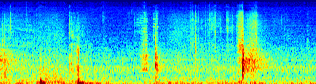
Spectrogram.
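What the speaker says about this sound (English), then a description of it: "I'm trying to cut around the core" Knife slicing an apple around its core for an apple crisp, a few separate crisp cuts and thuds on a board, fairly close and quiet with no talk.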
